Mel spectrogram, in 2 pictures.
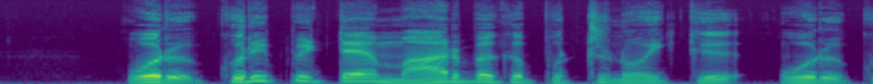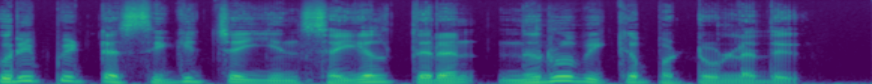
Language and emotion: Tamil, neutral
